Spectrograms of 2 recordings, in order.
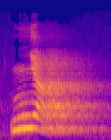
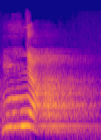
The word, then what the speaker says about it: nya: How to pronounce this is the same or similar when you have to pronounce kanye, nye. You change the e into a, nya, nya.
